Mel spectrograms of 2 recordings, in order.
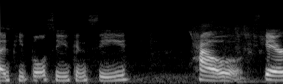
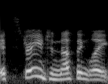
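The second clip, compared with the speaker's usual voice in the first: ordinary talk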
